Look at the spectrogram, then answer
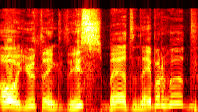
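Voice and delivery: slow, drawn-out, scary put-on Russian accent. Retelling a comedian's bit about alleyways: imitating a comedian's Russian accent. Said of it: "just pretend you're Russian".

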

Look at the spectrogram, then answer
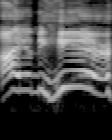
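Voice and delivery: high, loud triumphant yell, stretched out. Retelling how Shaq yells back at the girls, retelling a triumphant yell. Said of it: "he just yells back".

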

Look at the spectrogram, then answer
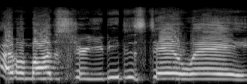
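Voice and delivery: very high, tearful, slow, stretched-out crying. Player voices a character the others are trying to help, crying. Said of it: "You can kind of hear her crying".

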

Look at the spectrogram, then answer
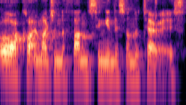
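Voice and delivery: ordinary talk

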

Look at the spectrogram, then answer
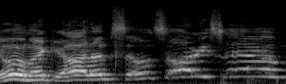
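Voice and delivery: very high, very slow, drawn-out sobbing and bawling. A dad retells apologizing to his son in a parking lot, retelling own bawling apology. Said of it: "I'm like bawling in the parking lot".

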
